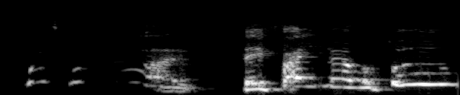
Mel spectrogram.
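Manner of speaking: very high, fast, rattled-off excited voice. Retelling seeing police at the pantry while driving: imitating own excited voice. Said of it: "my voice was all excited".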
